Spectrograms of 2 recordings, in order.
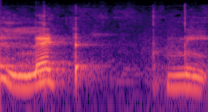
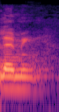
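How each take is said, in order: First: Both words are said fully with a clear t. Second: The words blend into one reduced word, lemme. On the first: "इसको हम बोलते हैं लेट मी" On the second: "short में ... बोल भी देते हैं लेमी"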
